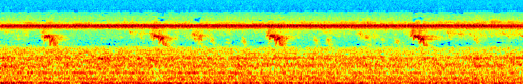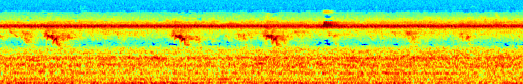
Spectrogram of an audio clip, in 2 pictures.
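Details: Cicadas in a field recording among trees, with light traffic and wind through the trees: a steady high buzzing drone and short chirps repeating about every second, over a constant low rumble of traffic.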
